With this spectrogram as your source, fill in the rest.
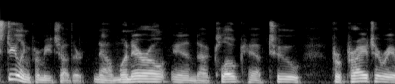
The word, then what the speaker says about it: Monero: Okay, and a Monero, spell that. Monero, right. Those are good. Dash is good. M-O-N-E-R-O? Correct. As in like an Italianized version of the idea of money.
